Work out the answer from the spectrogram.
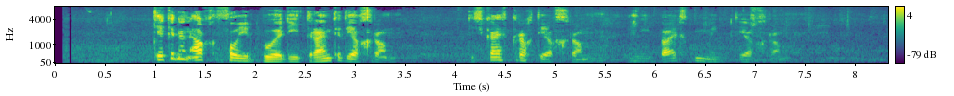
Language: Afrikaans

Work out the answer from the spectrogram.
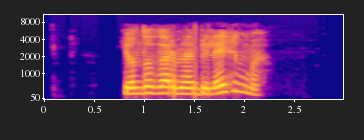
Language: Bashkir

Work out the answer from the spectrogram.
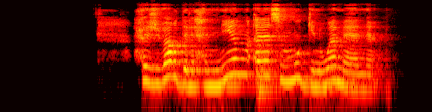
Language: Kabyle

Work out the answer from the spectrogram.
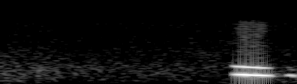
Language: Punjabi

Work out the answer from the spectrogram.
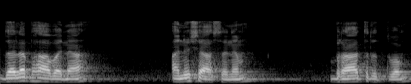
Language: Sanskrit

